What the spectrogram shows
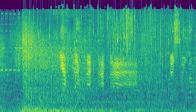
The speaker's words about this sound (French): Explosions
